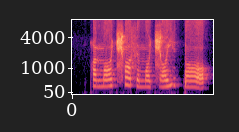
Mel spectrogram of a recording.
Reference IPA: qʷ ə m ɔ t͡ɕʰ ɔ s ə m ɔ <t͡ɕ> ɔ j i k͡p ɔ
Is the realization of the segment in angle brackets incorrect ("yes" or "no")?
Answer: no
